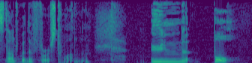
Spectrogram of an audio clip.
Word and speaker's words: peau: Une peau. And here you have the meaning in English. Une peau. Un pot.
